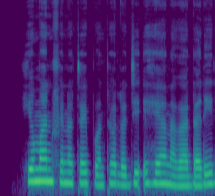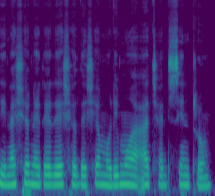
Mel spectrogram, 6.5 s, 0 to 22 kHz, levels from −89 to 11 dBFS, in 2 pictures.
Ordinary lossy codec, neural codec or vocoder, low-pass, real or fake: none; none; none; real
